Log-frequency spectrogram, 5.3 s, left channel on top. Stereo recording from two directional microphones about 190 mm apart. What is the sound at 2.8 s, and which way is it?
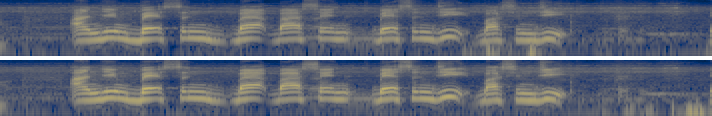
Speech, 30° right (ahead or behind).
